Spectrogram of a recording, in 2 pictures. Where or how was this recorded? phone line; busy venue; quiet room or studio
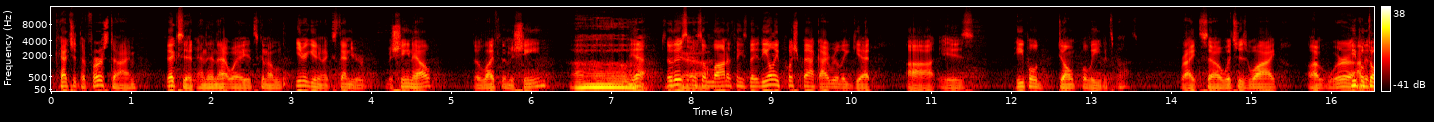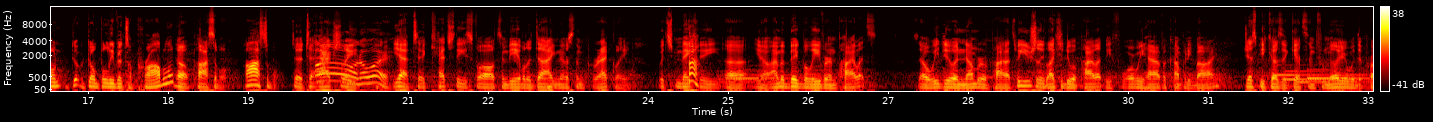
busy venue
